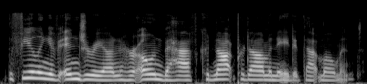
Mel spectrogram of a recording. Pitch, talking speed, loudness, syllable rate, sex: 215 Hz, 230 wpm, -17 LUFS, 6.6 syllables/s, female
